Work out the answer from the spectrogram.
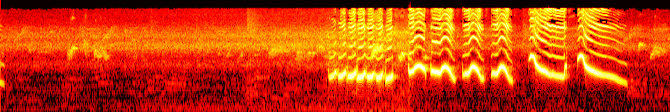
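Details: Black-throated laughingthrush in a cage singing: quiet background, then a fast buzzy trill followed by a series of loud wavering whistled notes and two long descending slurred whistles.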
